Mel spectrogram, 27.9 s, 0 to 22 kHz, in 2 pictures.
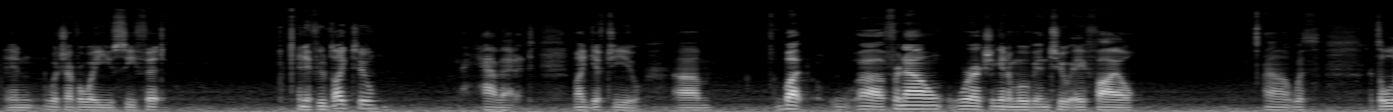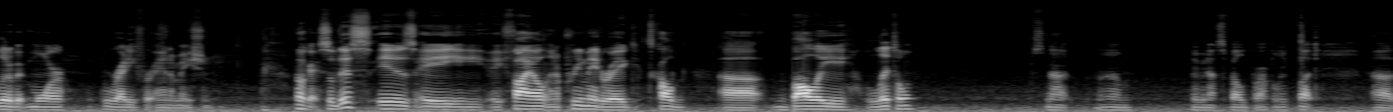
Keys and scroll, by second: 1.4 typing, 16.4 super+s, 16.4 typing, 18.2-19.0 typing.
